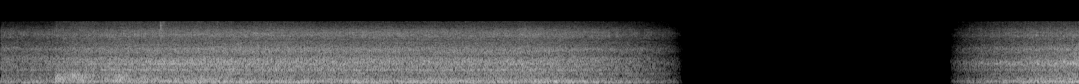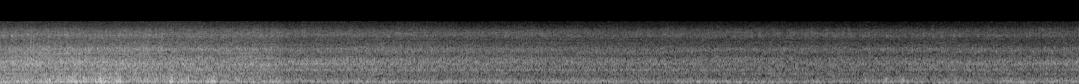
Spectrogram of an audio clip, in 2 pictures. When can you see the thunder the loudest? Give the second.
1 s.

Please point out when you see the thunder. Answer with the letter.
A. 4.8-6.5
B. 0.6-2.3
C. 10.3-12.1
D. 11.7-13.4
B.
